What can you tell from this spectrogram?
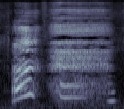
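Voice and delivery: loud squealing laugh; high burst of laughter. Real, not acted. Vlogger laughing at her own joke, loud squeal.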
